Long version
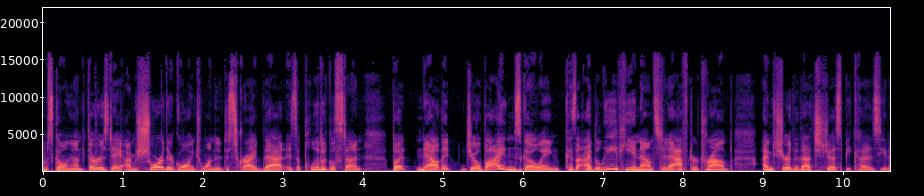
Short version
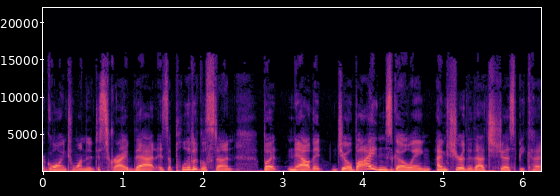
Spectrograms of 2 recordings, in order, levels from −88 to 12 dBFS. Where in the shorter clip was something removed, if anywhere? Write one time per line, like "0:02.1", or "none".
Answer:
0:04.9

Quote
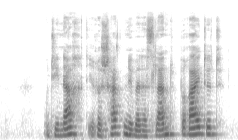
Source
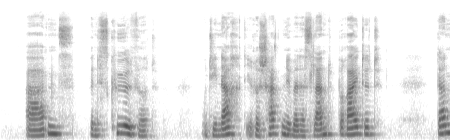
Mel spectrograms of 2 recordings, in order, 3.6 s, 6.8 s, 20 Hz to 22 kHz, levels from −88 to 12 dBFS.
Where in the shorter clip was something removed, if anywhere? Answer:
none

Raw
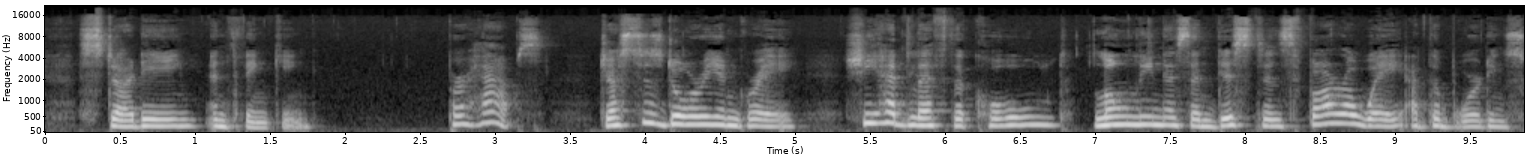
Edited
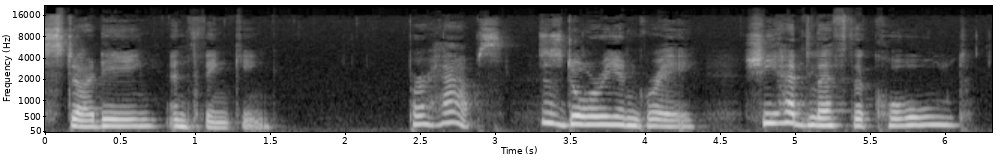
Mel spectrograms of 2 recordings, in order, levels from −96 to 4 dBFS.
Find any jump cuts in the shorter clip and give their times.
0:03.3

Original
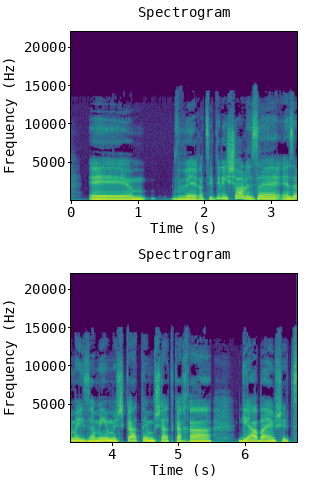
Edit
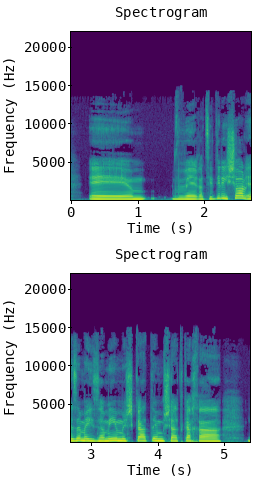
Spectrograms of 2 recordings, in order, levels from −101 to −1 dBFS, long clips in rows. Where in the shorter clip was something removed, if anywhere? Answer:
0:02.6

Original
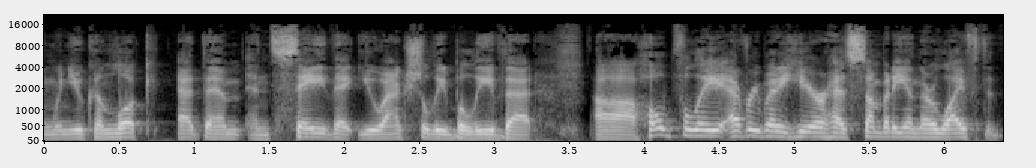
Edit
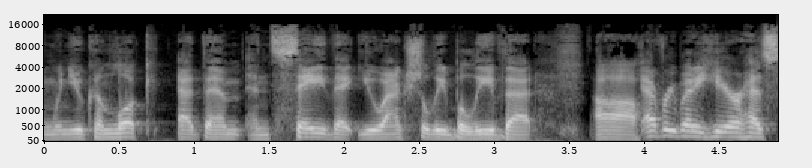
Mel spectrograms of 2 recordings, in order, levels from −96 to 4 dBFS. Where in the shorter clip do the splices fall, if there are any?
0:04.0

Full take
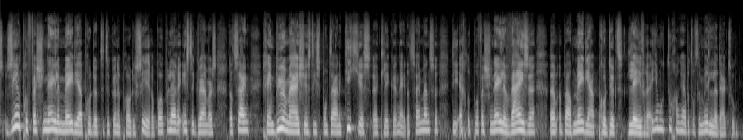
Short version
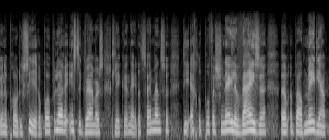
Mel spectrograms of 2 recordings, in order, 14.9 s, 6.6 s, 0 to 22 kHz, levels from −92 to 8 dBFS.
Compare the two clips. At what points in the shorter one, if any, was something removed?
0:02.2

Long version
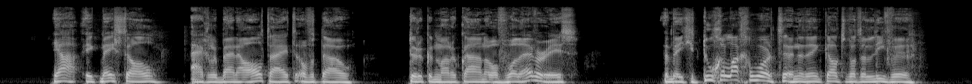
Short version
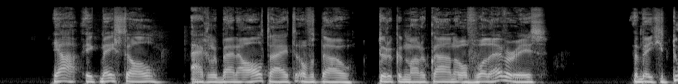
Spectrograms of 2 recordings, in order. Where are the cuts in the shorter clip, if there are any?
0:03.6

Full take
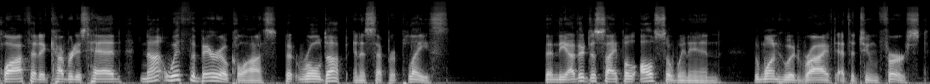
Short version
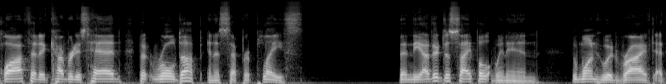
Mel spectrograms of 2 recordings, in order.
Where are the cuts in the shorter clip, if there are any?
0:01.4
0:04.9

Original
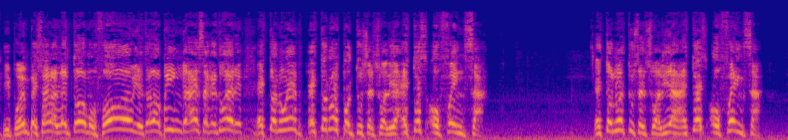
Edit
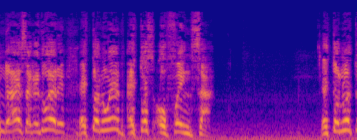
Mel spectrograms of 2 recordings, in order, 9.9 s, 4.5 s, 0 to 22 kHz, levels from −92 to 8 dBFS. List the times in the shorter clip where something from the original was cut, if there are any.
0:01.6

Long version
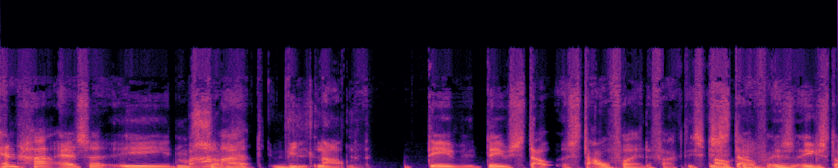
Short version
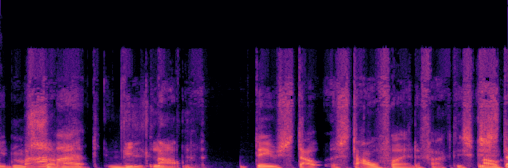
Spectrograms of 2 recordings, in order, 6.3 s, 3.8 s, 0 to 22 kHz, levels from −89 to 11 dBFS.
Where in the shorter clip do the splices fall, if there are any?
0:01.9

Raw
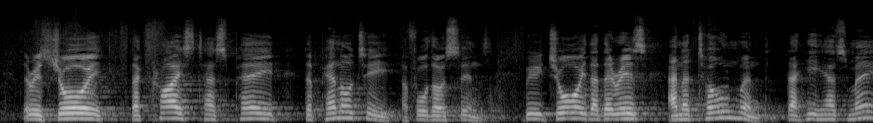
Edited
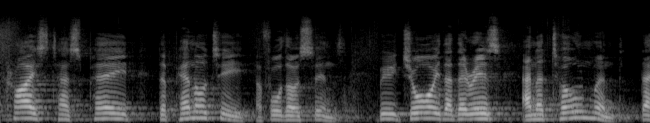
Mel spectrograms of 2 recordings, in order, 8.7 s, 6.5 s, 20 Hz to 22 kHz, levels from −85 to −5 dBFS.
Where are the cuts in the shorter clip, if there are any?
none

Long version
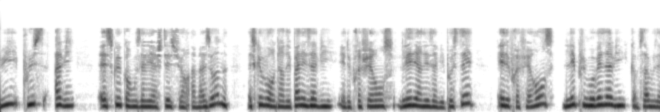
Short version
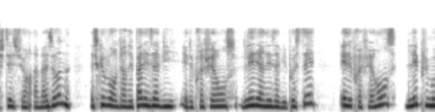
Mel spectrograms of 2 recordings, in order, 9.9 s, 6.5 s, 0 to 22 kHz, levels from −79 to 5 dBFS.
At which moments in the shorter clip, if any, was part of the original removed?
none

